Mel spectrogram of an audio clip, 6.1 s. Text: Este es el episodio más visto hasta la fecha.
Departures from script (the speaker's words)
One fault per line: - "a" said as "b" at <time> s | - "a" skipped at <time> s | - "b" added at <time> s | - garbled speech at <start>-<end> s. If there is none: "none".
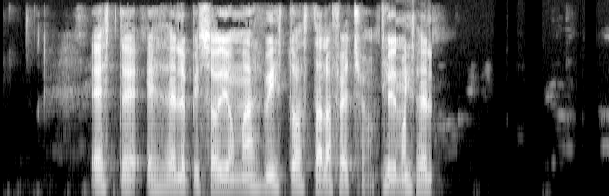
- garbled speech at 3.8-4.3 s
